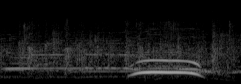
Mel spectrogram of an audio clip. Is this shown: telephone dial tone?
no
